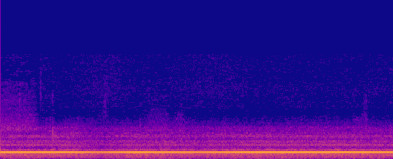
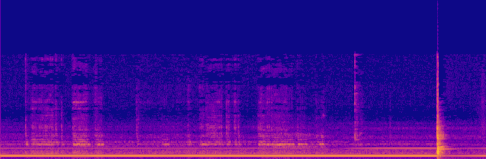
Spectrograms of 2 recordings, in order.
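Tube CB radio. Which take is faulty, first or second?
second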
